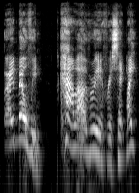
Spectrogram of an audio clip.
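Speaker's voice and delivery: loud call, high and bright over the room; calling across the pub. Acted. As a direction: shout him over from the bar.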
